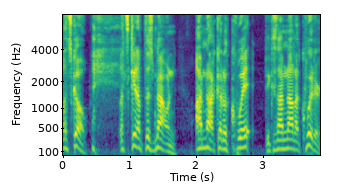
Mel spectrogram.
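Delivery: loud, high-pitched yelling. Recalling a shirtless guy on the mountain, the speaker mimics him: retelling a screamed pep talk. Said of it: "And he's like screaming this".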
